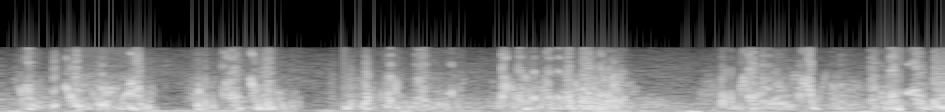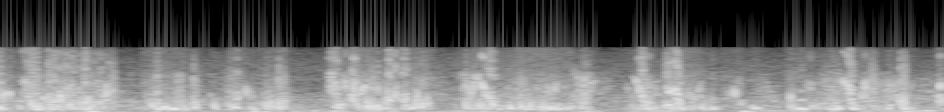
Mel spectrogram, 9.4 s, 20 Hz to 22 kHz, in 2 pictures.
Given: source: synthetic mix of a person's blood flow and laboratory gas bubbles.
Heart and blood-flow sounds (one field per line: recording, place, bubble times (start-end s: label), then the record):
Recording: Doppler ultrasound of blood flow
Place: subclavian vein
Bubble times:
0.08-0.80 s: bubbles
0.93-1.50 s: bubbles
1.72-2.33 s: bubbles
2.45-3.19 s: bubbles
3.56-5.29 s: bubbles
5.42-6.19 s: bubbles
6.34-6.91 s: bubbles
6.99-7.71 s: bubbles
7.83-8.57 s: bubbles
8.64-9.32 s: bubbles
9.37-9.45 s: bubbles
From the record:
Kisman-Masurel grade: 444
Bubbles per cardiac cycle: continuous sound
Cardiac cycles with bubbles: 100%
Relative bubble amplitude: maximal (0.775 to 0.999)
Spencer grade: 4 (maximum detectable bubble signal sounding continuously throughout systole and diastole of every cardiac period, and overriding the amplitude of the normal cardiac signals)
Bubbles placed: anywhere in the cardiac cycle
